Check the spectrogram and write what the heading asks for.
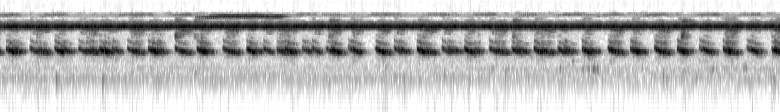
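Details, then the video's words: Lakeside frogs at night giving steady, repeated falling croaks roughly once per second from several animals, set against a continuous high-pitched insect drone. "Lakeside night creatures and frog sounds"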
